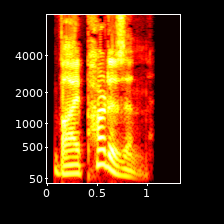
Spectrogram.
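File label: "bipartizan", British English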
